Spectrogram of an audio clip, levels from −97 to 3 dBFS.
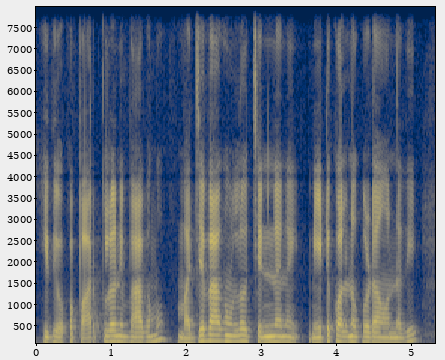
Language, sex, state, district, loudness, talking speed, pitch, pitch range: Telugu, male, Telangana, Hyderabad, -19 LUFS, 125 wpm, 125 Hz, 115-140 Hz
